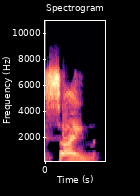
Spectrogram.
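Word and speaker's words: shine: का भी पता चलेगा एस एच आई एन ई देखिए एस एच को हम स लिखते हैं स और आगे सिंपल है आइन यानी कि साइन अब साइन क्या होता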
